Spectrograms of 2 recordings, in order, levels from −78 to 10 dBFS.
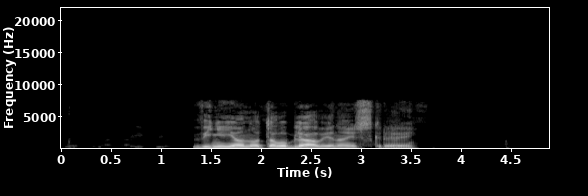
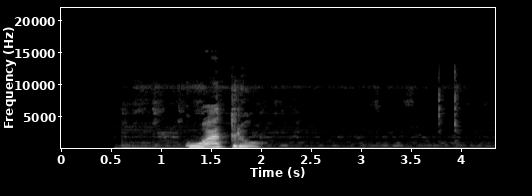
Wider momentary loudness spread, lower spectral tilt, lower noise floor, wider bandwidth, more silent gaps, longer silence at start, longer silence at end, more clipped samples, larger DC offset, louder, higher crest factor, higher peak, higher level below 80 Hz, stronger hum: about the same, 15 LU vs 15 LU; about the same, -6 dB/octave vs -6 dB/octave; first, -72 dBFS vs -56 dBFS; second, 7.8 kHz vs 10.5 kHz; neither; about the same, 1.35 s vs 1.25 s; second, 1.35 s vs 2.35 s; neither; neither; about the same, -16 LUFS vs -14 LUFS; about the same, 18 dB vs 20 dB; about the same, 0 dBFS vs -2 dBFS; about the same, -66 dBFS vs -64 dBFS; neither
